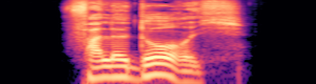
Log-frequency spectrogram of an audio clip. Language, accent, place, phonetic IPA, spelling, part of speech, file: German, Germany, Berlin, [ˌfalə ˈdʊʁç], falle durch, verb, De-falle durch.ogg
- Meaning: inflection of durchfallen: 1. first-person singular present 2. first/third-person singular subjunctive I 3. singular imperative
